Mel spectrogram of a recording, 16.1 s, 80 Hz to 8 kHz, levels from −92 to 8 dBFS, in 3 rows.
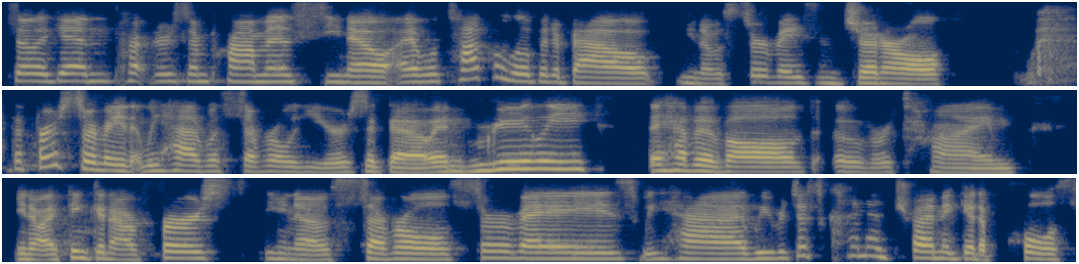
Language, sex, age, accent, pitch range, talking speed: English, female, 30-49, American, 175-220 Hz, 220 wpm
